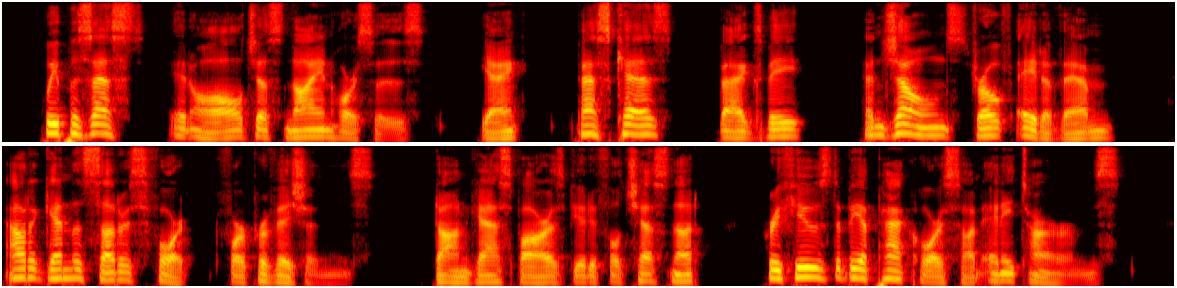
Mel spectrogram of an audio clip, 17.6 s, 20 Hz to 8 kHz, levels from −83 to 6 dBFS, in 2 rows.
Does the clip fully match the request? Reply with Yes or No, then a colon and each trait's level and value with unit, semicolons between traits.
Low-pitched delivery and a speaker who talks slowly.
Yes: low, 105 Hz; slow, 125 wpm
